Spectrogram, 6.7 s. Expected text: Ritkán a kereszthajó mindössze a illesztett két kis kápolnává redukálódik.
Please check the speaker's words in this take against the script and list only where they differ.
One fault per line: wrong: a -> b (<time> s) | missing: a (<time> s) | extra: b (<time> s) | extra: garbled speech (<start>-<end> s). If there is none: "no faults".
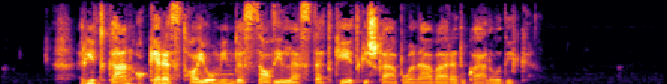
no faults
